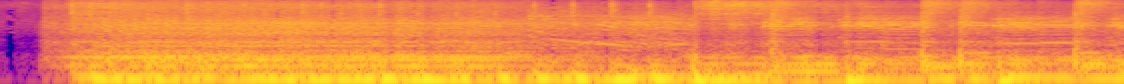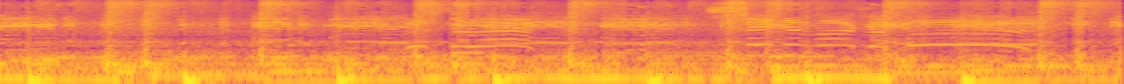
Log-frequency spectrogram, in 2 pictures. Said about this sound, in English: If there's one thing Dad loved more than serenity, it was an outboard motor on full throttle.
